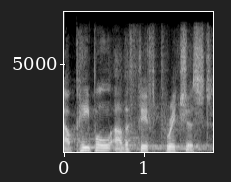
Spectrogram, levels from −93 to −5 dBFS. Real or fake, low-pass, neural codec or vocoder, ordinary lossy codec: fake; 7.2 kHz; codec, 44.1 kHz, 7.8 kbps, Pupu-Codec; AAC, 48 kbps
